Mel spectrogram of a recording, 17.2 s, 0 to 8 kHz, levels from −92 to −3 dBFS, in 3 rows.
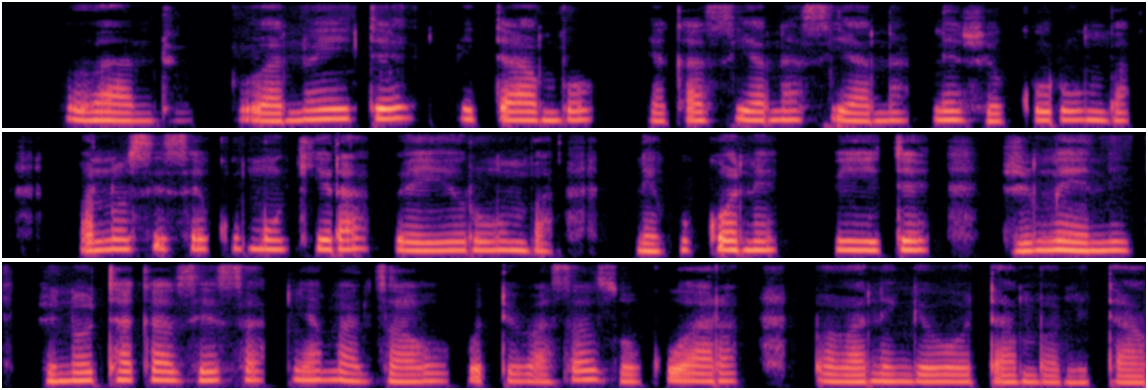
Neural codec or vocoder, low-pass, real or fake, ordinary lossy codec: none; 7.2 kHz; real; AAC, 48 kbps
